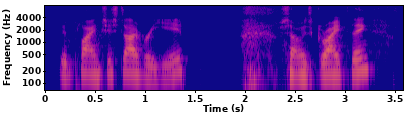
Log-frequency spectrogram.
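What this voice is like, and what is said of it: Put-on Australian accent. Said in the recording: “I've done the Australian accent”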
